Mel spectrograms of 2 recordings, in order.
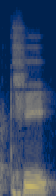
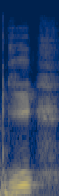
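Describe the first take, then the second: First: The particle begins with a voiceless k sound. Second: The particle begins with a voiced g sound.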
